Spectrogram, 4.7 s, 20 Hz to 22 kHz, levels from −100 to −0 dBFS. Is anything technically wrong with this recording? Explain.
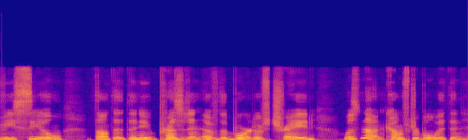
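Yes. Throughout the speech there is channel delay (comb filtering). One channel arrives roughly 20 ms behind the other, and when the two are summed to mono the shared content cancels at evenly spaced frequencies. The first notch sits very low, around 20 Hz, with closely packed notches above it. The result is a rough, slightly doubled sound. The notches stay fixed, which separates it from flanging, and the delay is too short to be heard as a distinct echo.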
